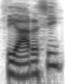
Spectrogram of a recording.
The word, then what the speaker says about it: theodicy: Theodicy.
